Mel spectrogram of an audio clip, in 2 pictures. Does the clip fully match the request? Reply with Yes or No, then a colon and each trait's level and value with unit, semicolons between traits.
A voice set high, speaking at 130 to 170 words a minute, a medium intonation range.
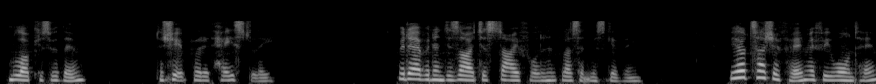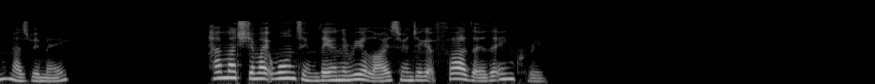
Yes: high, 195 Hz; average, 160 wpm; average, 4.6 semitones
